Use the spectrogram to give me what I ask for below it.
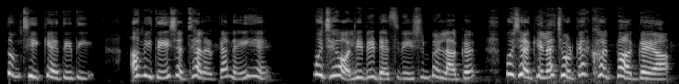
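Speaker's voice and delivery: abandoned sister crying; crying on phone. A narrator's reading. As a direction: sob it down the phone. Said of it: "रिया की रोने की आवाज आती है".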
